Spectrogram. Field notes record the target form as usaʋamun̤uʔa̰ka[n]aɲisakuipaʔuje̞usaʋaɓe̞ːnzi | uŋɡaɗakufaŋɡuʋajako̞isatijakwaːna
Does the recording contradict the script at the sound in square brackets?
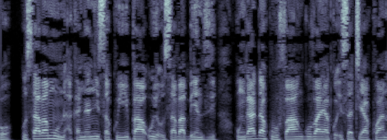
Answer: yes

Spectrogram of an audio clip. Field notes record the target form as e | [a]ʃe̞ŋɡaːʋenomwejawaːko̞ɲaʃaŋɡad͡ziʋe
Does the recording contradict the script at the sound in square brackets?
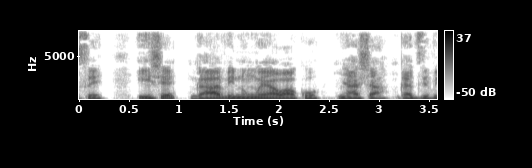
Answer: yes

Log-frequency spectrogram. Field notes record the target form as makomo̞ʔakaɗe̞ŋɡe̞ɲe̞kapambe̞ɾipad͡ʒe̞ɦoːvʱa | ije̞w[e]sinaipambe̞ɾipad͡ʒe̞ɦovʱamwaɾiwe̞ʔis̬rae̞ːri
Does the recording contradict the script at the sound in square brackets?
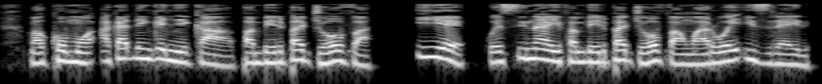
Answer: no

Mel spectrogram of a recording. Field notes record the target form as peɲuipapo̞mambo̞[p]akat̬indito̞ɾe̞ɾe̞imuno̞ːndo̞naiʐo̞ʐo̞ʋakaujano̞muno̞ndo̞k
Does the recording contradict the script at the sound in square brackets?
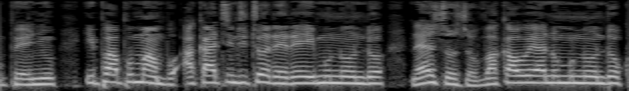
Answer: yes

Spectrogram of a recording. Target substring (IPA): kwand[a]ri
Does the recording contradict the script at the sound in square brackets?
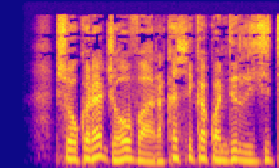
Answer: yes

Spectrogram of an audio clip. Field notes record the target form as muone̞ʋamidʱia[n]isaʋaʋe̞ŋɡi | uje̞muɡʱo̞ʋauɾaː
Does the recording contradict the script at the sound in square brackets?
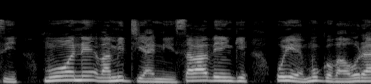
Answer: no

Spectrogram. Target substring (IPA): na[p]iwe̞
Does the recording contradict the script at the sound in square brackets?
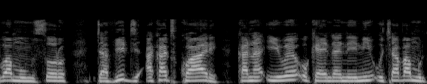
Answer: yes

